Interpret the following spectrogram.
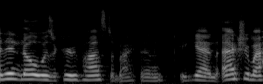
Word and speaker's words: creepypasta: really and i didn't know it was a creepypasta back then again actually my husband hates the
